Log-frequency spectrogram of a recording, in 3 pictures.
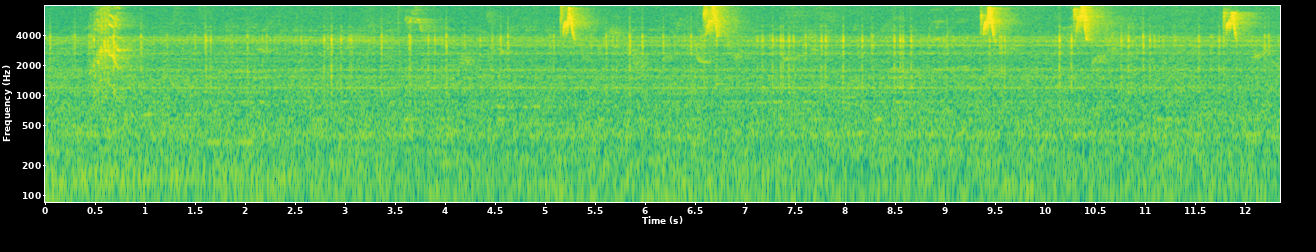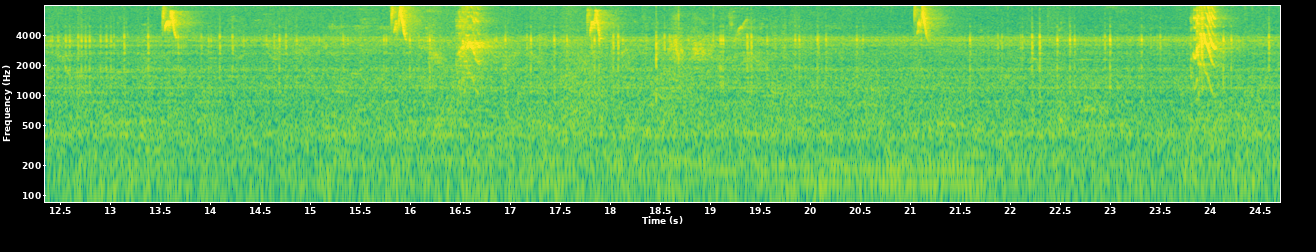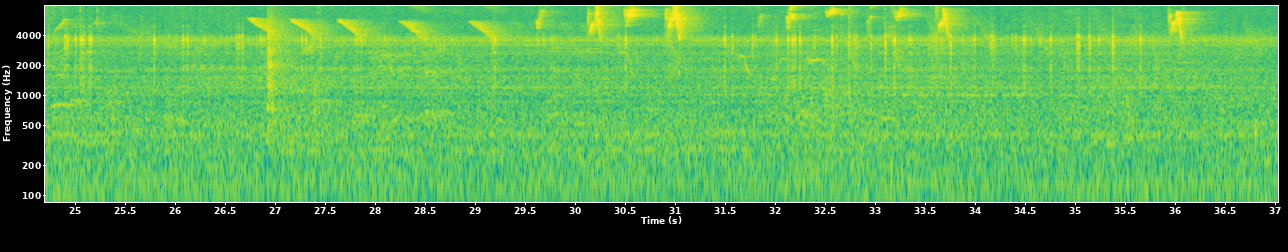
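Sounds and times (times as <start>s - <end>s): small bird high calls: 0.4s - 1.0s, 6.5s - 7.0s, 9.0s - 9.7s, 15.4s - 16.9s, 23.8s - 24.2s.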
